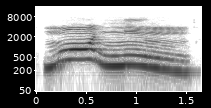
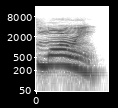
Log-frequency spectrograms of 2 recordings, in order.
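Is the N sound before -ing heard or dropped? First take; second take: heard; dropped. First: The N sound before -ing is clearly heard. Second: The N sound before -ing is dropped. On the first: The speaker calls it right. "The N must be heard" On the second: The speaker calls it wrong.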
